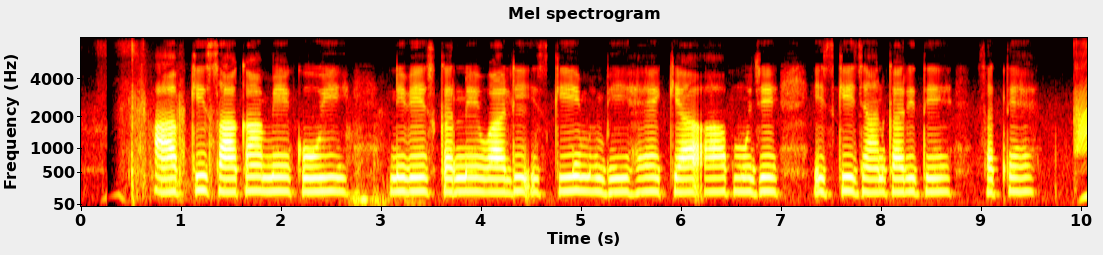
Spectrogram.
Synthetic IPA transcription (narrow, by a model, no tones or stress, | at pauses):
aːpkisaːkãmẽkoːinɪʋeːʃkɐɾneʋaːliʔɪskiːmbʱiɦɛkjaːʔaːpmʊd͡ʒʱeɪskid͡ʒaːnkaːɾid̪eːsɐk̚t̪eɦɛ̃ː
